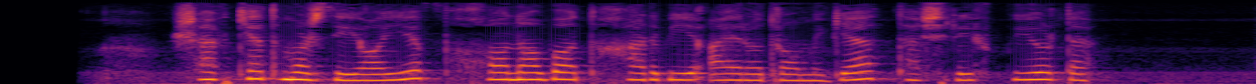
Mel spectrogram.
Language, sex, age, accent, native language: Uzbek, female, 18-24, Qoraqalpog'iston, Karakalpak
